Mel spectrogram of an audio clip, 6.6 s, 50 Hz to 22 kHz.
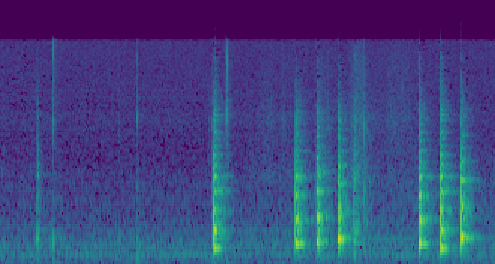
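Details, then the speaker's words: A customer's NuTone LBC55 electronic musical door chime, before repair, plays the anniversary waltz as scattered plucky notes with uneven gaps and no recognisable tune. The chime is faulty and garbling its melody. "so believe it or not that's the anniversary waltz and again that's not what it's really supposed to sound like"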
